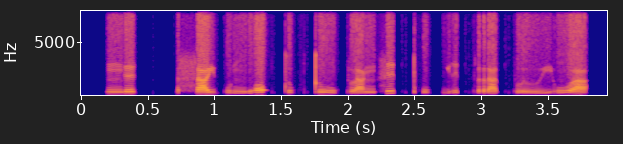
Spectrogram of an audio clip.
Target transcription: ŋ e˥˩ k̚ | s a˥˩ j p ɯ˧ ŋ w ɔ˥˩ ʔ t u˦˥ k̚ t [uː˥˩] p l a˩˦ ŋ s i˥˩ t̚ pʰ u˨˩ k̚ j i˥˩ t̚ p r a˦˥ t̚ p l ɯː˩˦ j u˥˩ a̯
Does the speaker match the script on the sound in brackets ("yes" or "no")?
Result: no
